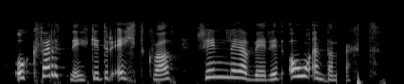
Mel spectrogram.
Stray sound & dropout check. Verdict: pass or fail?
fail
